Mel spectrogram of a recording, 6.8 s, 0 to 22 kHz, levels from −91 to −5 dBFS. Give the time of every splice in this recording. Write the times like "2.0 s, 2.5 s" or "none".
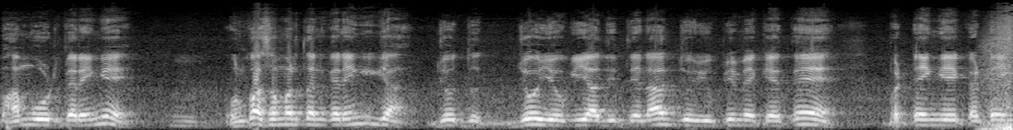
none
